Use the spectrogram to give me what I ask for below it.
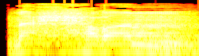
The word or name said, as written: Mahram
